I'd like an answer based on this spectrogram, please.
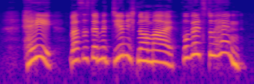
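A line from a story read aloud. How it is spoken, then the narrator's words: Calling after someone. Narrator (German): rief Samu hinter ihm her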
